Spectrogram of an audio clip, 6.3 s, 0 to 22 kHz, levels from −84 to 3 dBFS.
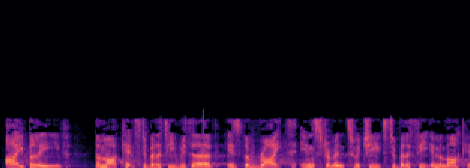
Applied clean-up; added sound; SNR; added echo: none; none; none; none.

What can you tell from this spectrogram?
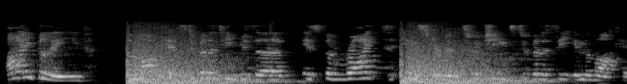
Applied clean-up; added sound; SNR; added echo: classical method WPE with log-MMSE.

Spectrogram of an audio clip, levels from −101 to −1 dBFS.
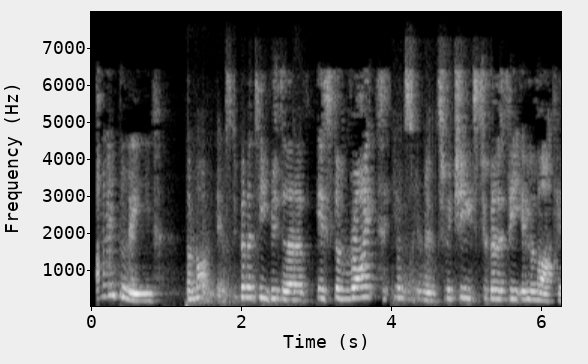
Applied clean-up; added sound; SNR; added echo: neural mask model DeepFilterNet 3.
